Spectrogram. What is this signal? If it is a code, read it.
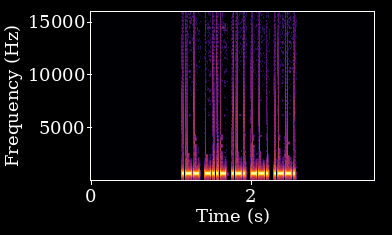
Morse code, heard as a keyed tone, about 48 wpm, 700 Hz. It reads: WXRGP
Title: Code Groups - 5 Letters - 50wpm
